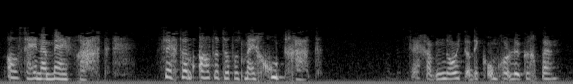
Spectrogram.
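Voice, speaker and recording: An actress playing a sorrowful, resigned young gentlewoman, speaking formally and earnestly in a radio play. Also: high voice, moderate pace, breathy edge. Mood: sad resignation. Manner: formal, earnest, self-sacrificing. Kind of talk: Dutch radio play acting. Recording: dull, noisy old radio recording.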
